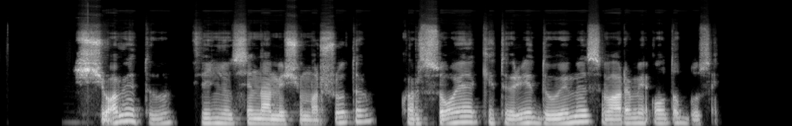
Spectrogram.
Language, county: Lithuanian, Vilnius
